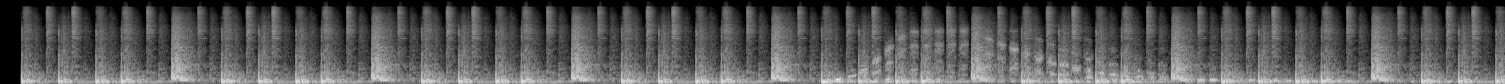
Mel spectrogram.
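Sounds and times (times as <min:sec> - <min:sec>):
electronic dance drum beat: 0:08.2 - 0:14.4.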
